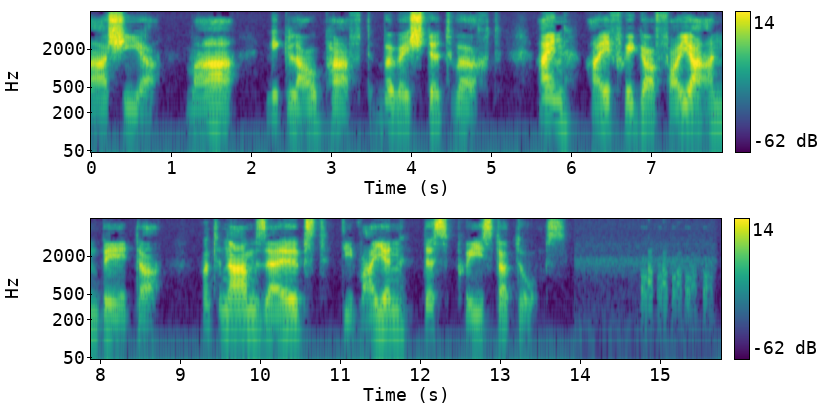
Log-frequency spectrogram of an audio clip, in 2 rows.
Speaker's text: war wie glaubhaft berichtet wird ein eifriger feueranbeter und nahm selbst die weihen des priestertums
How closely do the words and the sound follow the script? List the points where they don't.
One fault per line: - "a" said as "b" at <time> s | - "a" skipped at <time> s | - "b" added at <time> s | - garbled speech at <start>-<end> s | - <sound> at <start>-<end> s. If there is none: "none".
- laugh at 14.8-15.7 s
